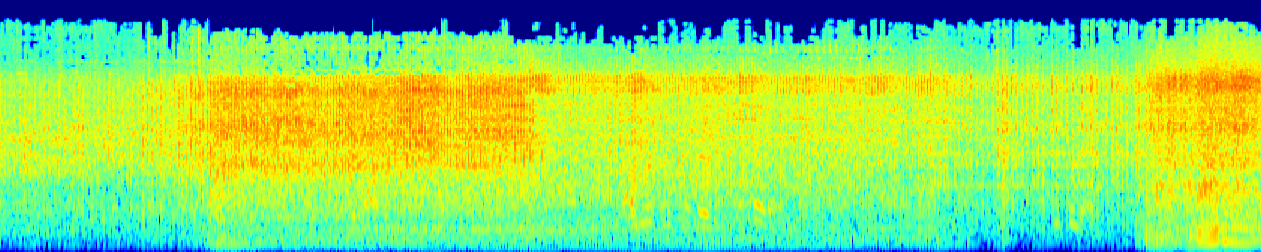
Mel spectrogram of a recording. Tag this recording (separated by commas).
Vehicle, Speech, outside, rural or natural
